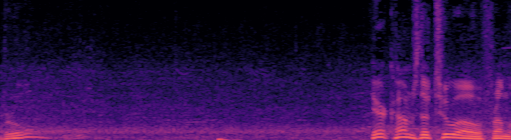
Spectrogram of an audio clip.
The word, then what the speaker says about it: Bruihl: Am I pronouncing that name properly? It's Bruihl. Brule.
